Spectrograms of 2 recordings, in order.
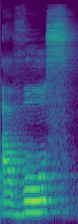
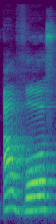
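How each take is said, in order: First: "avôs" slow and loud with closed final "ô"; "avôs" ending on a long, closed, stressed vowel. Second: "avós" slow and loud with open final "ó"; "avós" ending on a long, open, stressed vowel. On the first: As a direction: round and stretch the O in "avôs". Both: Shown as a demonstration. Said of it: "O ou os".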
